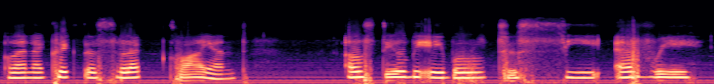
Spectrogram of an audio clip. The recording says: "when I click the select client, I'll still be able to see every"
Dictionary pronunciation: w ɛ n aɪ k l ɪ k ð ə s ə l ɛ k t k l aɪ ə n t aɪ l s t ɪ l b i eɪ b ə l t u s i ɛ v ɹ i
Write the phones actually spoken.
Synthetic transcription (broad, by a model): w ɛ n aɪ k w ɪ k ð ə s ə l ɛ k t k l aɪ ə n t aɪ l s t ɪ l b i eɪ b ə l t u s i ɛ v ɹ i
